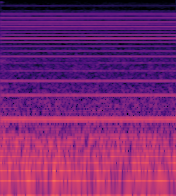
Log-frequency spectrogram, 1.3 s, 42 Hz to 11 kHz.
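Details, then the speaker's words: Thermo King trailer refrigeration unit set to +7°C and started from the panel: a steady, even electric warning buzzer before the diesel cranks. This is a normal pre-start alert telling people to keep clear. "İkaz uyarı sesi. İkaz ediyor. Elini ayağını çek sağdan soldan, frigodan uyar."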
